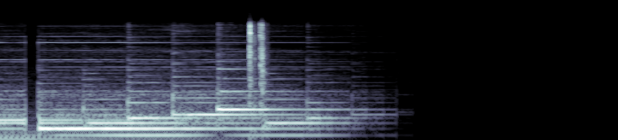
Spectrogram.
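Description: A bright chiming jingle plays briefly.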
